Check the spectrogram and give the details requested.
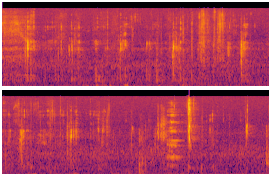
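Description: Close-miked chewing of a mouthful of food, with many small wet mouth clicks and light crunches. A sharper crunch comes about four and a half seconds in.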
